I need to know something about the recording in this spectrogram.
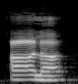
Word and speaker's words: اعلیٰ: سے لکھا جاتا ہے، یعنی ہم الف کی آواز کے لیے ہم نے کھڑا زبر کا استعمال کیا، تو تلفظ یہ ہے، لکھا جاتا ہے اس طرح سے لیکن تلفظ اس طرح سے اعلیٰ، یعنی ہم نے یہاں پر یہ کے اوپر کھڑا زبر، اور یہ کھڑا زبر جو ہے الف کی آواز دیتا ہے۔ بچوں اس الف کو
